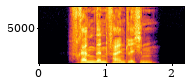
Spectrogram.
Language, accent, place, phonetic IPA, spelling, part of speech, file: German, Germany, Berlin, [ˈfʁɛmdn̩ˌfaɪ̯ntlɪçn̩], fremdenfeindlichen, adjective, De-fremdenfeindlichen.ogg
- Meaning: inflection of fremdenfeindlich: 1. strong genitive masculine/neuter singular 2. weak/mixed genitive/dative all-gender singular 3. strong/weak/mixed accusative masculine singular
